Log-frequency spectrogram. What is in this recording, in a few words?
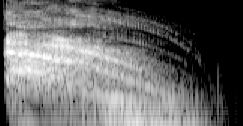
Male Mech Death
